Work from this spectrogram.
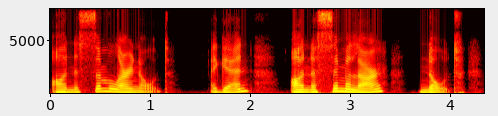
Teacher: Sim, first syllable is the stressed syllable here.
